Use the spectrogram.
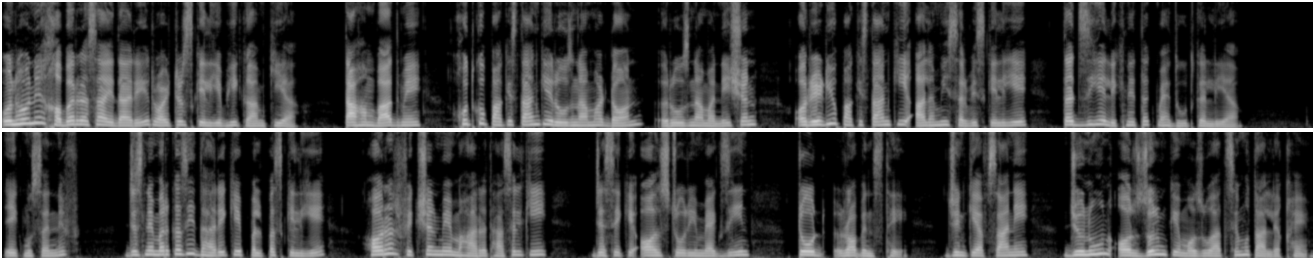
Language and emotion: Urdu, neutral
